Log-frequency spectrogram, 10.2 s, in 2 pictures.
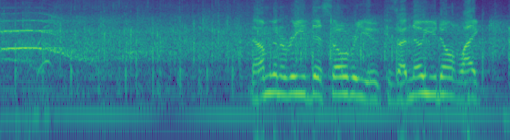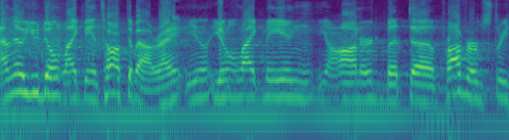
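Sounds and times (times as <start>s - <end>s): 
crowd applauding: 0.0s - 8.0s
speech: 2.5s - 10.1s.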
